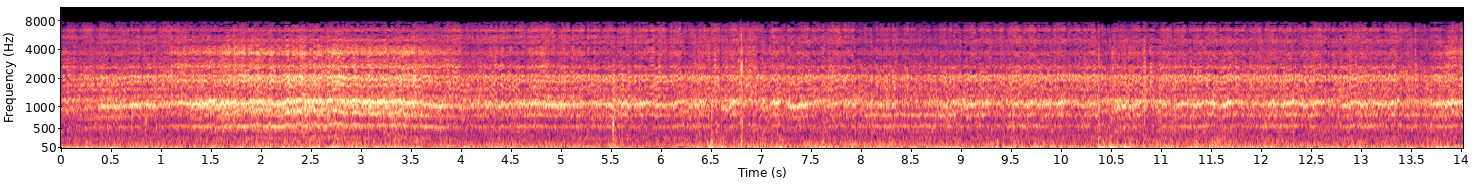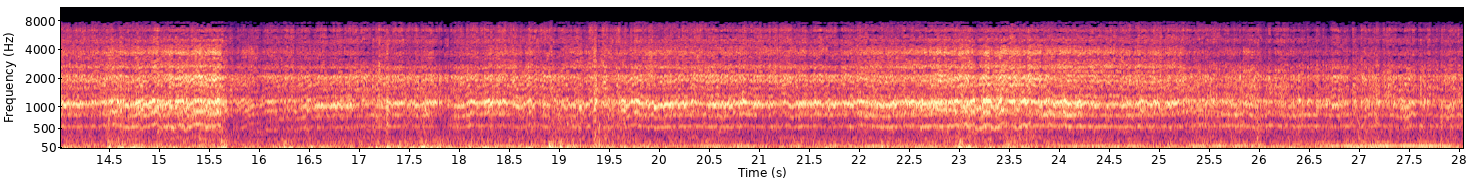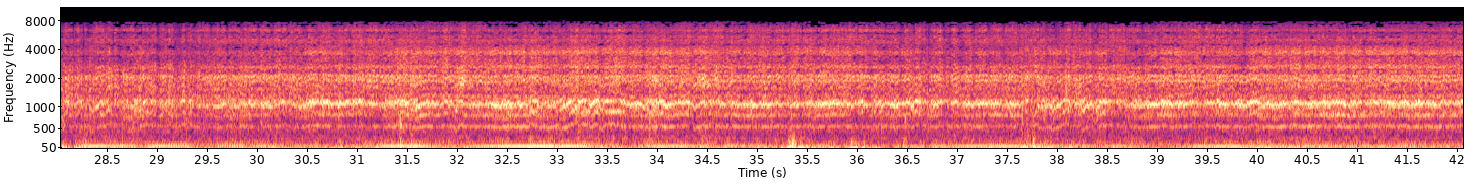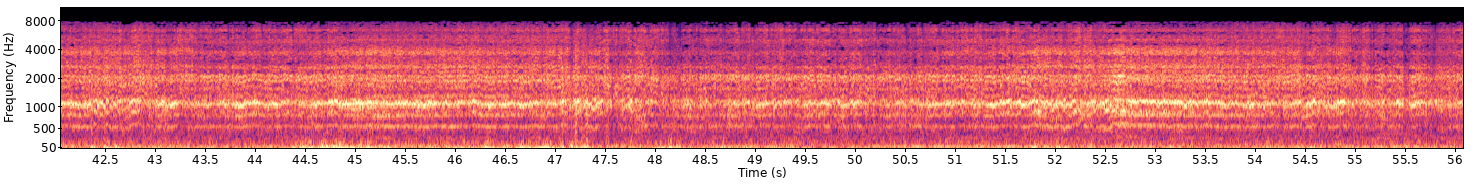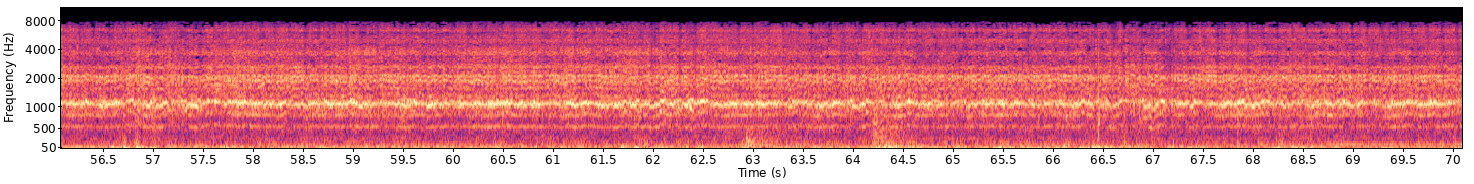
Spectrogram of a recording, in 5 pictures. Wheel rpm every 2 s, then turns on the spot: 60, 70, 70, 70, 70, 70, 70, 60, 60, 70, 70, 70, 70, 70, 70, 70, 70, 70, 70, 70, 70, 70, 70, 70, 70, 70, 70, 70, 70, 70, 70, 70, 70, 70, 70.
none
